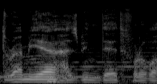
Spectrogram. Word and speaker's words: Ramier: Remy no Ramier.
